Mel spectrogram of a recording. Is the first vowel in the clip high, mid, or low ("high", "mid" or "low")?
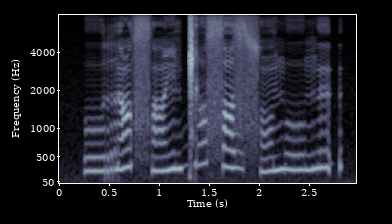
high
